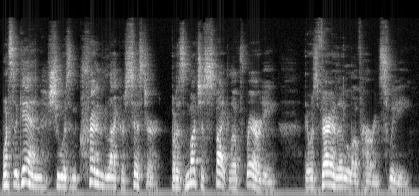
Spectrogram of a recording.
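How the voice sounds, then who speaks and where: A narrator reading fan fiction aloud as expressive, scripted storytelling. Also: medium pitch, a little fast.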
